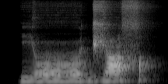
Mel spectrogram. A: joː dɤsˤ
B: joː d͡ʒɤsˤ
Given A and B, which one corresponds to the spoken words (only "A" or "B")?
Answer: B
